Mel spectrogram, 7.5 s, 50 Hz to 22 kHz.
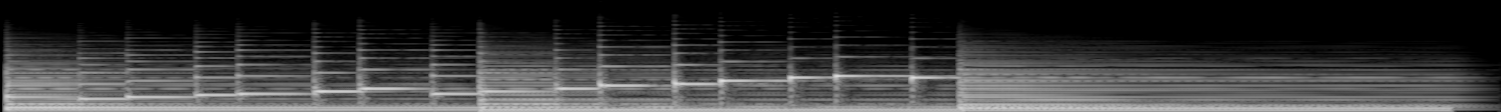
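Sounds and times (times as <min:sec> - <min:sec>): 
two five one mixolydian chord progression: 0:00.0 - 0:07.4.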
